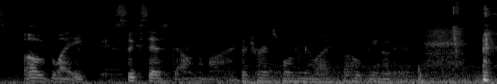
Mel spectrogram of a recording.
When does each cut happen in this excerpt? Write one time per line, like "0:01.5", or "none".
0:02.5

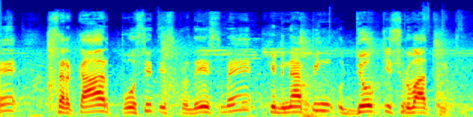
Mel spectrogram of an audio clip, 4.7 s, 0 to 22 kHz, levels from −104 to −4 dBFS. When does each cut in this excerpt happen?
0:02.5

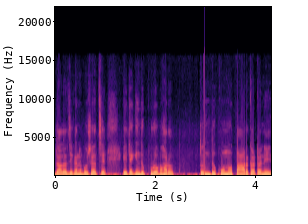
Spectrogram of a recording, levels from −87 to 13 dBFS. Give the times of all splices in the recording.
0:03.0

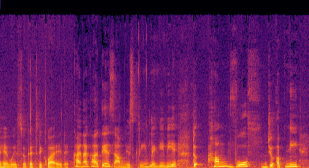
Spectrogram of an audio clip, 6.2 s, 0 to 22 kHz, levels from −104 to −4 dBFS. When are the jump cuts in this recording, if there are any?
0:01.4

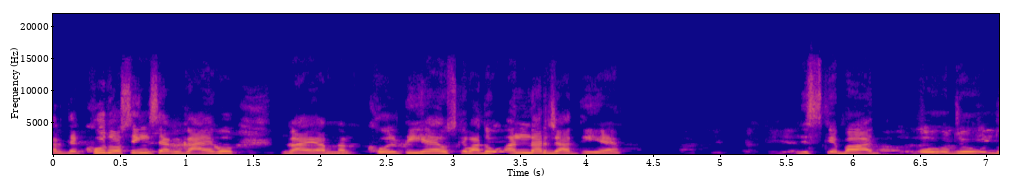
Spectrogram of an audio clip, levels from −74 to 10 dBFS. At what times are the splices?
none

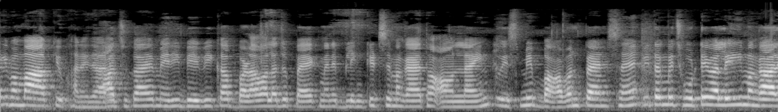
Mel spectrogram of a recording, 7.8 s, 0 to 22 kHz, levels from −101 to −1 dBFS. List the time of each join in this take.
0:01.1
0:05.0
0:06.4

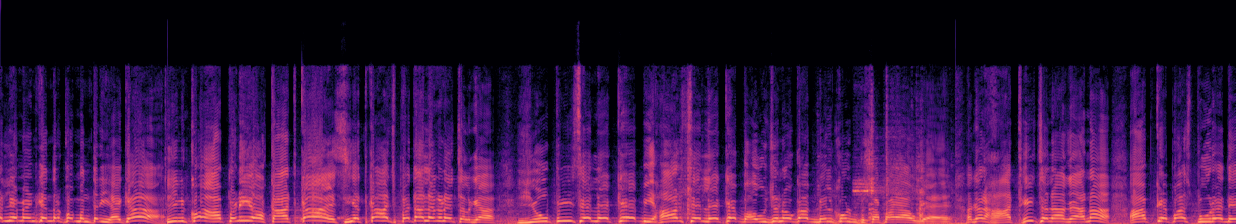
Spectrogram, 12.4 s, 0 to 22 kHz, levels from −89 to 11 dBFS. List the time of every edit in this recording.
0:01.6
0:05.0
0:09.6

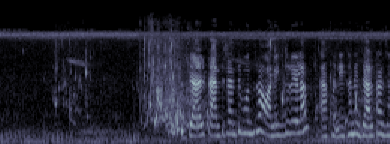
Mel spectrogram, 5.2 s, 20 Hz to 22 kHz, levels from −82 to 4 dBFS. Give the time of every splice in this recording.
0:01.9

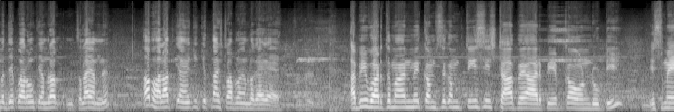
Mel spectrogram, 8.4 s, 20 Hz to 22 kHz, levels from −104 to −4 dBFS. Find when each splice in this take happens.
none

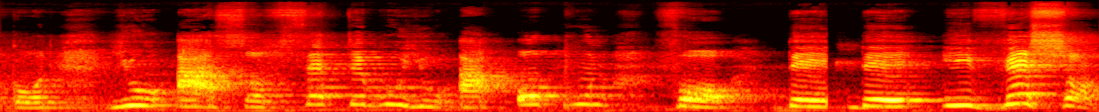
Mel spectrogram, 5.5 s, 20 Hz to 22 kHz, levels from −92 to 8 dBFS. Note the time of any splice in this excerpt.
0:04.1

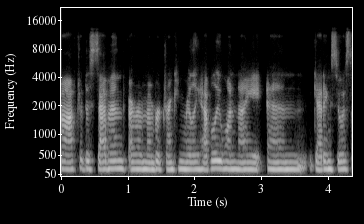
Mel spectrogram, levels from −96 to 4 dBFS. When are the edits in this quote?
0:01.0

